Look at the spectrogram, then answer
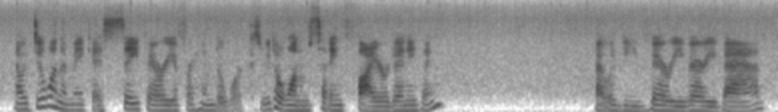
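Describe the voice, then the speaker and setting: A woman's very deep, low voice in a relaxed tone, fairly quick, with ordinary pitch variation, over noticeable background noise. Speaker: gaming YouTuber. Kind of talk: gameplay commentary. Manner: relaxed, casual.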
